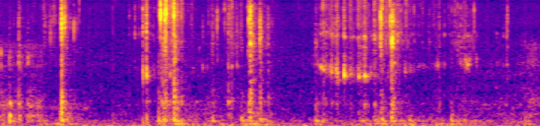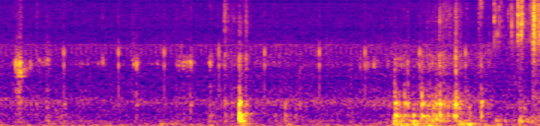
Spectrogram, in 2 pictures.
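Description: A solid beige soap bar held in the palm is shaved into flakes with a utility blade. Quiet, dry scraping and soft crackling strokes come in irregular bursts, and a broader rasping pass closes the clip.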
